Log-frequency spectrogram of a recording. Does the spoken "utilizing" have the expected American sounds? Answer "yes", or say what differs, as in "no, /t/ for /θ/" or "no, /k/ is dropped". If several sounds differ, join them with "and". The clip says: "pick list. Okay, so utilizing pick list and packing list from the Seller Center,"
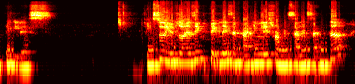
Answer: yes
